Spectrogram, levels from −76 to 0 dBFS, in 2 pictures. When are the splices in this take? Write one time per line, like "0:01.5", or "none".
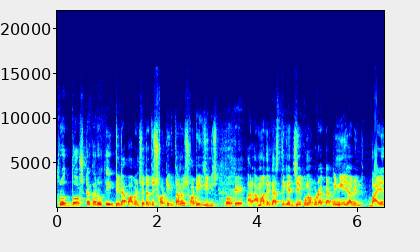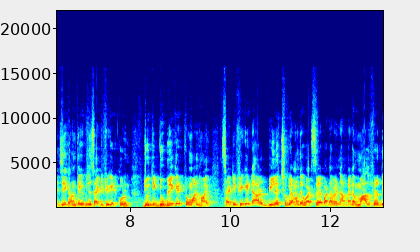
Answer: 0:01.1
